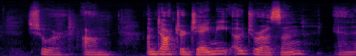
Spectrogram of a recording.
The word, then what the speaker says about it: Jamie Odrezin: have all that correct sure um i'm dr jamie o'drezen and it's spelled j-a-m-i-e-o-d-r-e-z-i-n okay what was your doctorate doctorate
